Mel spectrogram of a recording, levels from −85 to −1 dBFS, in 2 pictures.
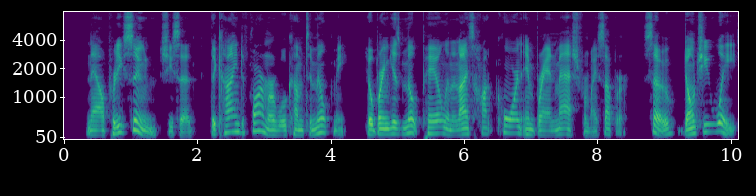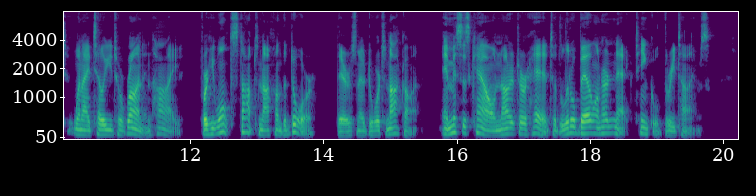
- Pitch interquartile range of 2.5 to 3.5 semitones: No, average, 5.2 semitones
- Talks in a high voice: No, low, 130 Hz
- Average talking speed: No, fast, 215 wpm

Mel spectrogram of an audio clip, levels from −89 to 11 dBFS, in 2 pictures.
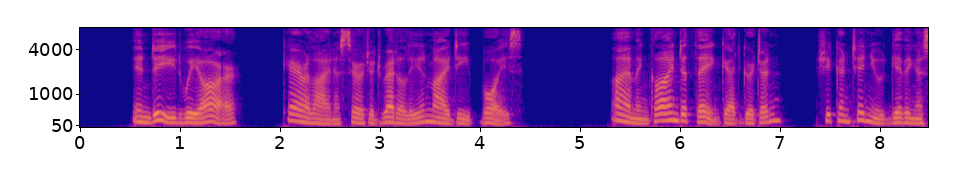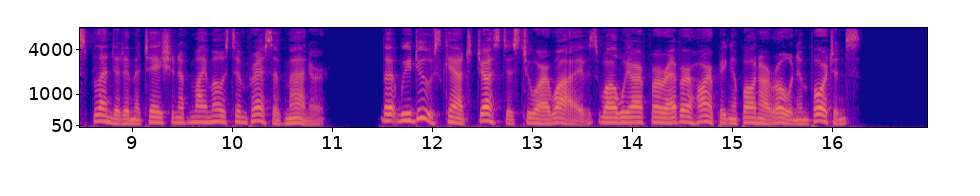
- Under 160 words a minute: Yes, average, 150 wpm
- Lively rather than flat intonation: No, average, 4.8 semitones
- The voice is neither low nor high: Yes, medium, 150 Hz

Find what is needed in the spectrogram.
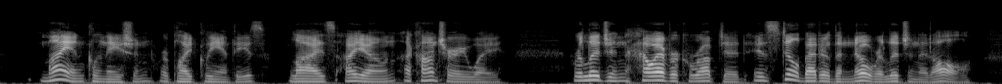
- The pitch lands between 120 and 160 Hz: Yes, medium, 140 Hz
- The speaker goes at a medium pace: No, slow, 125 wpm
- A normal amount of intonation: Yes, average, 4.4 semitones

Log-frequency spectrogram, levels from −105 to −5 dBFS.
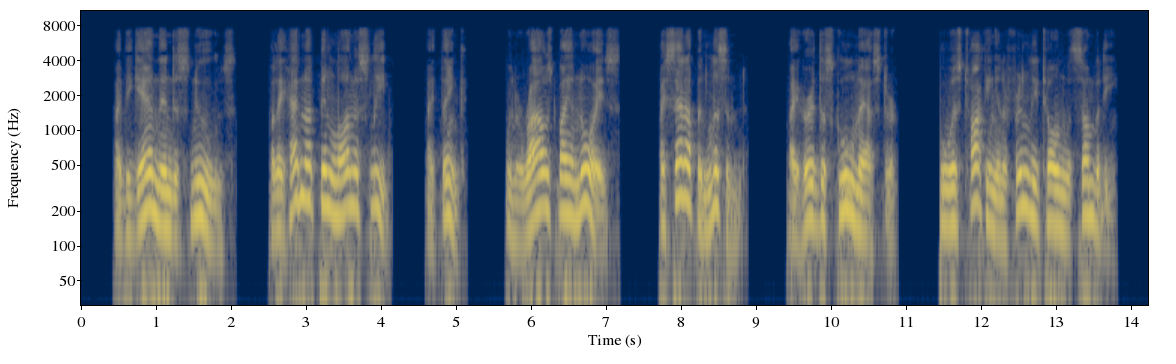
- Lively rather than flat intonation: Yes, wide, 6.7 semitones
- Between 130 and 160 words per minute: Yes, average, 155 wpm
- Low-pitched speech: No, medium, 180 Hz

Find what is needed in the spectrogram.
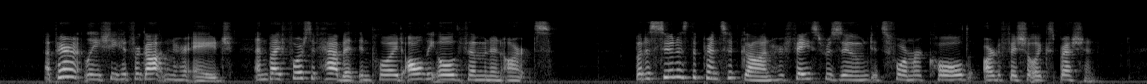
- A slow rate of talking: No, average, 175 wpm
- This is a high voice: Yes, high, 220 Hz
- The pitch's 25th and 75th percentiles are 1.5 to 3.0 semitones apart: No, average, 3.7 semitones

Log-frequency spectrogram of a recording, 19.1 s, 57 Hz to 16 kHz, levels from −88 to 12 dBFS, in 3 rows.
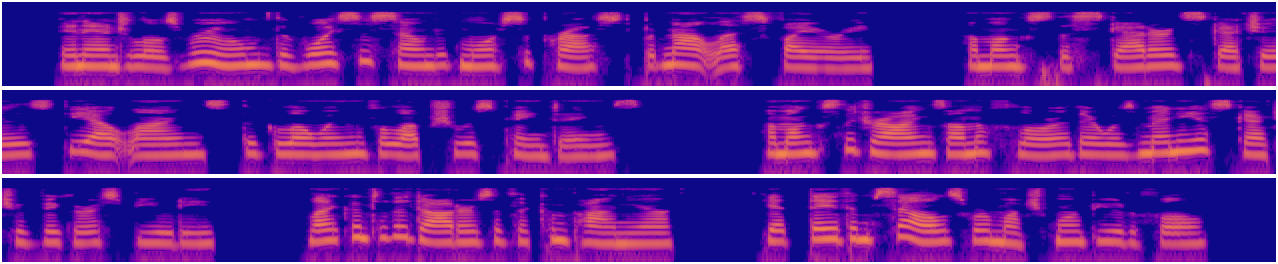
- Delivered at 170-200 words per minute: No, average, 155 wpm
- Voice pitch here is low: No, high, 220 Hz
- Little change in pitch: Yes, narrow, 2.0 semitones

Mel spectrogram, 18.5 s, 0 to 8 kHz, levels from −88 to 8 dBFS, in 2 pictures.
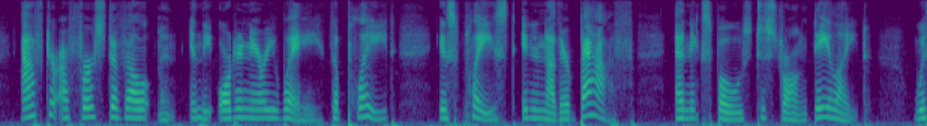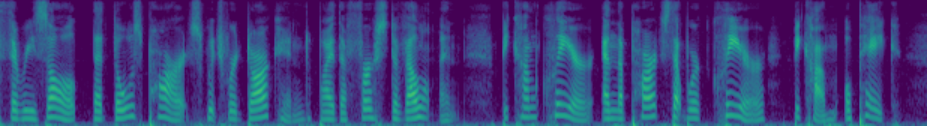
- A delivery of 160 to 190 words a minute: No, average, 140 wpm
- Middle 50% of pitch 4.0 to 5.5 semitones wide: No, average, 3.6 semitones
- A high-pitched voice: Yes, high, 195 Hz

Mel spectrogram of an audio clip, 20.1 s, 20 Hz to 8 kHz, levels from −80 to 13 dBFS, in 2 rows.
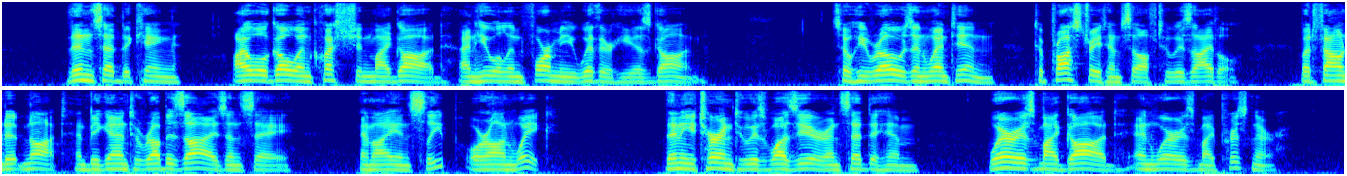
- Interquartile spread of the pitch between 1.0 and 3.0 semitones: Yes, narrow, 2.5 semitones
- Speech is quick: Yes, fast, 210 wpm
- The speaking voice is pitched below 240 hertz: Yes, low, 135 Hz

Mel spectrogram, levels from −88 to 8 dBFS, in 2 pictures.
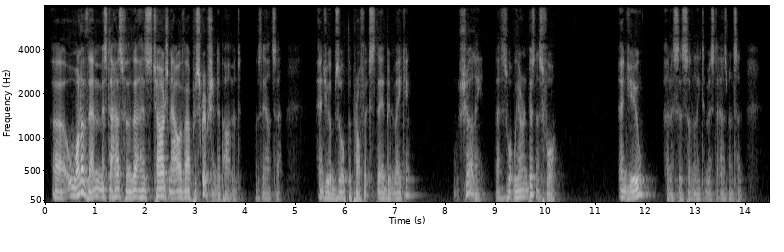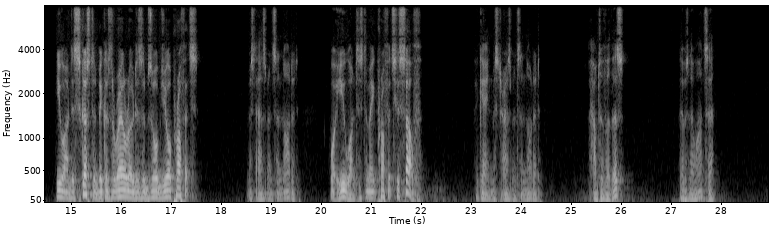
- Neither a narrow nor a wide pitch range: No, wide, 5.7 semitones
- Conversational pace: Yes, average, 150 wpm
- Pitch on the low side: Yes, very low, 85 Hz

